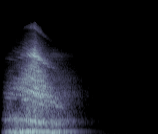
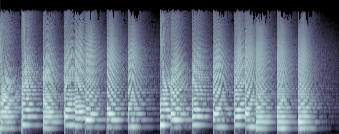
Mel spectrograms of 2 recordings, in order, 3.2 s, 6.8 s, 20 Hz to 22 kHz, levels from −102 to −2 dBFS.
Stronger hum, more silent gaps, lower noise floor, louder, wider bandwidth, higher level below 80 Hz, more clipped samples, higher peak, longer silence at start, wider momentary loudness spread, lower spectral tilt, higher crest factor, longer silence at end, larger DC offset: neither; neither; first, under -90 dBFS vs -45 dBFS; second, -32 LUFS vs -16 LUFS; second, 11.5 kHz vs 17 kHz; first, -46 dBFS vs -56 dBFS; neither; second, -18 dBFS vs 0 dBFS; about the same, 0.1 s vs 0 s; first, 16 LU vs 5 LU; first, -4 dB/octave vs -2.5 dB/octave; first, 22 dB vs 16 dB; first, 1.75 s vs 0.45 s; neither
